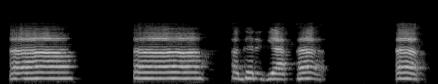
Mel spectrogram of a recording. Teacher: हमजा का कहां मखरज है ये अक्स उल हलक ठीक है यानी वॉइस बॉक्स के करीब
